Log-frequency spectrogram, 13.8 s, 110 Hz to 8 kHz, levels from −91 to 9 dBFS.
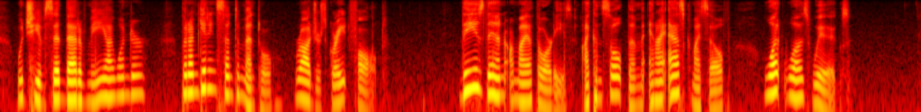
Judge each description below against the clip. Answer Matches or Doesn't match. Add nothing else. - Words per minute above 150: Doesn't match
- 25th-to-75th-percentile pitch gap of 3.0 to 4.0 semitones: Doesn't match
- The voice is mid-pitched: Matches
